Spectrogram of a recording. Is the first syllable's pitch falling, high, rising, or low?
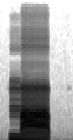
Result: low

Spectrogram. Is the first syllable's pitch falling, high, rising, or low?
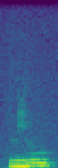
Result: rising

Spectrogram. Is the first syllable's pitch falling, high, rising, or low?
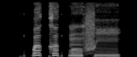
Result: high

